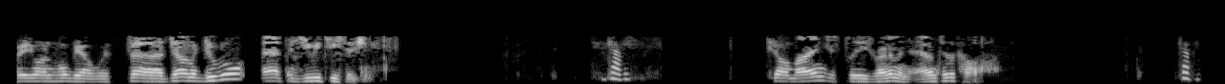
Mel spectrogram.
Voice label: Police Department Dispatch, scanner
